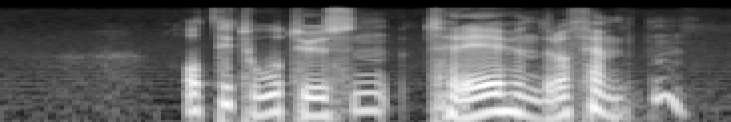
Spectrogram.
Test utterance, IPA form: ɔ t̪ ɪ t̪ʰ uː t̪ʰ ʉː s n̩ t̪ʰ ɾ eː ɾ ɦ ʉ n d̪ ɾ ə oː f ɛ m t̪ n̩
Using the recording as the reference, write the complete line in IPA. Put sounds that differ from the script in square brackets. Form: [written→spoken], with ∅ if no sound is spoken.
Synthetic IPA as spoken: ɔ t̪ ɪ t̪ʰ uː t̪ʰ ʉː s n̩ t̪ʰ ɾ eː [ɾ→∅] ɦ ʉ n d̪ ɾ ə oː f ɛ m t̪ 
